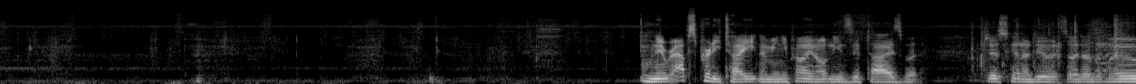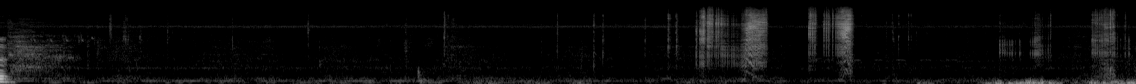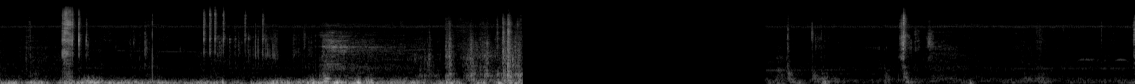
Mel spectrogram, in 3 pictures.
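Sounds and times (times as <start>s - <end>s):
zip ties ratcheting tight: 18.0s - 19.9s, 21.4s - 22.7s, 23.3s - 23.6s.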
